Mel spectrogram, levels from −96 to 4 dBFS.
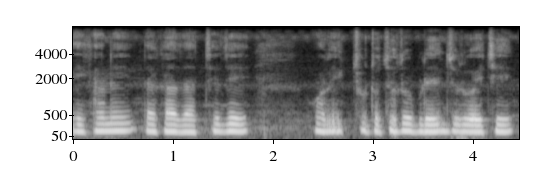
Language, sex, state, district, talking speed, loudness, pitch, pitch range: Bengali, male, West Bengal, Alipurduar, 120 wpm, -15 LUFS, 140 Hz, 135-145 Hz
